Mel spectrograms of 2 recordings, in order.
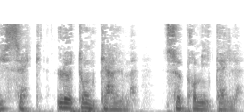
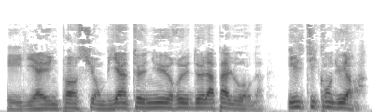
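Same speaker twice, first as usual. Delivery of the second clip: louder, weighty captain's verdict; stern captain; 3 semitones higher, 5 dB louder than usual. A narrator's reading. Captain sending the young sailor ashore, firm and loud. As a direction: hand down the sentence firmly.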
